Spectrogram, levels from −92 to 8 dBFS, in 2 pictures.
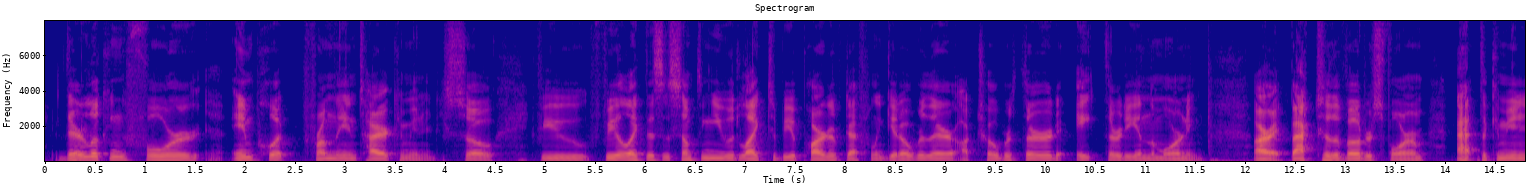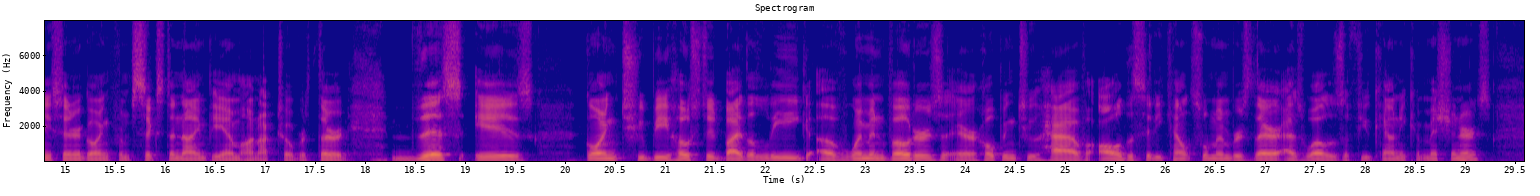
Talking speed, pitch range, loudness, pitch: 170 wpm, 80-100 Hz, -39 LUFS, 90 Hz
